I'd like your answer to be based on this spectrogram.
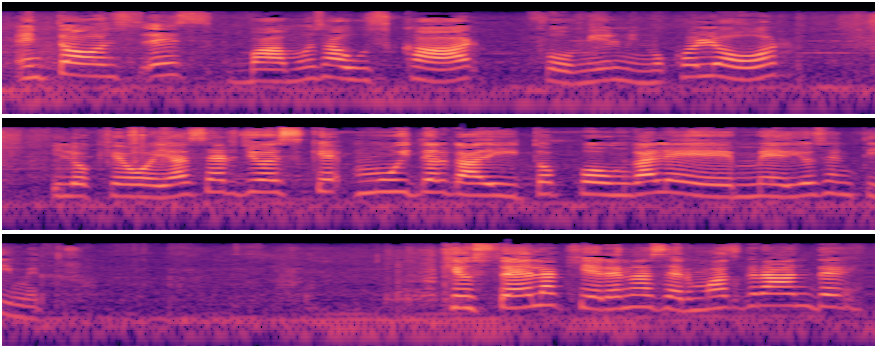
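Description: A woman's voice: on the high side, pushed and bright, slight background noise. Fields: Sex: woman. Style: chatty live craft tutorial. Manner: chatty, teasing, adds playful sound effects. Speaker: craft instructor streaming live.

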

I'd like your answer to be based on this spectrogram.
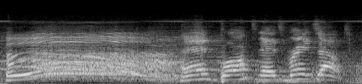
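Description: A man's voice: high voice, fairly even intonation, very slow. A man voicing a bawdy skeleton puppet emcee, telling a comic story on an outdoor fair stage with theatrical, teasing asides. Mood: gleefully mocking. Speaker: comic storyteller directing audience volunteers. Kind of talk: bawdy live stage comedy narration. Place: outdoor fairground stage, heard from the audience. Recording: outdoor audience camcorder, crowd laughter, loud noise.

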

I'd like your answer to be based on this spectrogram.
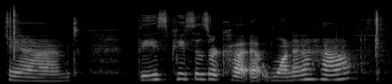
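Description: This is a woman hosting a craft demonstration from an indoor craft desk, talking through the hands-on work casually and informally. She has a mid-range voice and speaks slowly, while clear background noise with clicking runs underneath.

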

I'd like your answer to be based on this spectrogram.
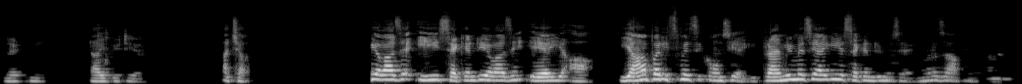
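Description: A man's voice: high voice, normal speed, warm tone. A man from Pakistan teaching a spoken English class online, patiently quizzing a student with repeated questions.

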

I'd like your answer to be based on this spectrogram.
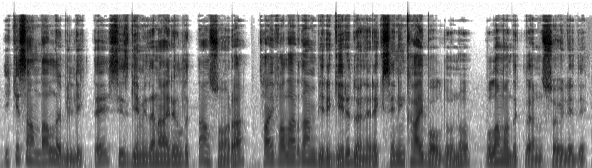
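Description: A man reading the part of a male doctor, explaining events in a calm, steady manner. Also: medium pitch, a little fast, few pauses, soft background music, close to an everyday voice.

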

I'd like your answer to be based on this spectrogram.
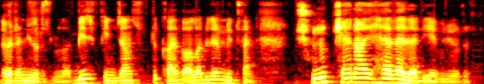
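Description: In a fast, lowish voice, a man who vlogs about learning languages works through his studies on camera, muttering short phrases over and over. Faint music sits under the dull, lo-fi sound.

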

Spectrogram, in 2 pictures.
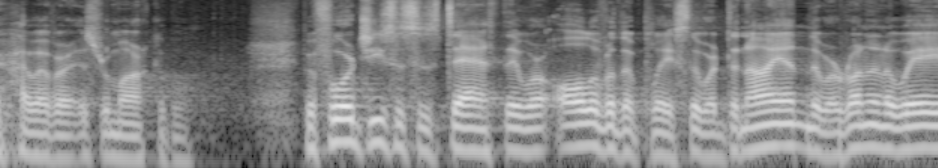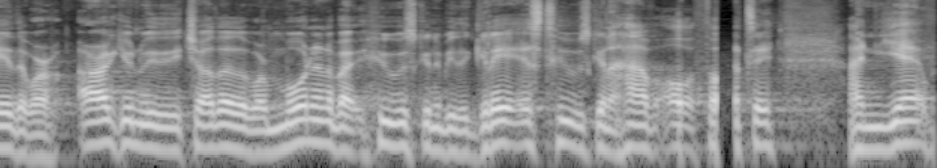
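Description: A Scottish man in his thirties preaches a sermon in a large church, reading scripture aloud with rising emphasis. His voice is on the low side and dark, with church hall reverb around it.

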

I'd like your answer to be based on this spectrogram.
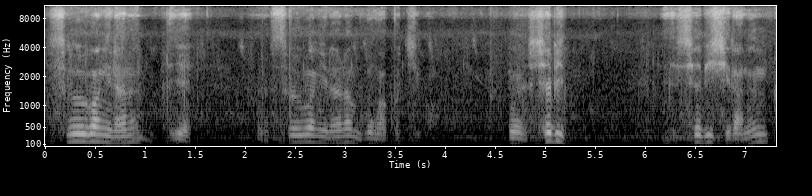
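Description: An older man with a gravelly voice records a vlog in an outdoor park garden. He names each flower in turn, often repeating the name, and calls out to his viewers with patriotic enthusiasm. Faint crickets and insects chirp behind him. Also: on the high side, a little slow, long pauses, darkish tone, slight background noise. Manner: hearty patriotic appeals to viewers. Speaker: channel host.

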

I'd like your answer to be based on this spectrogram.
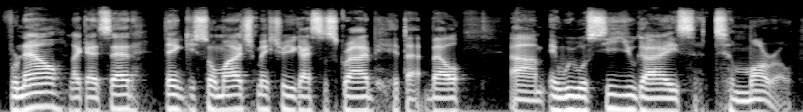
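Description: Guy in his 40s hosting a stream, kinda low voice, chatty, says things twice. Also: steady tone, measured pace, clear, resonant tone. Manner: repeats words and phrases. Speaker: host of a livestream show. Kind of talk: casual livestream chat and sign-off. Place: acoustically padded studio, indoors. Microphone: close podcast microphone.

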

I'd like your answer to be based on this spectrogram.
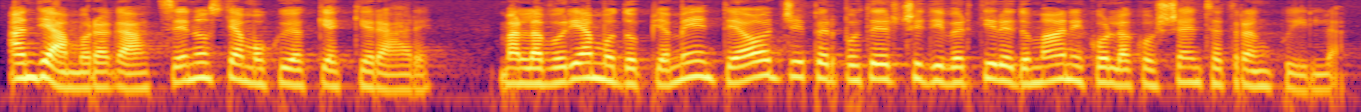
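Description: A woman voicing a spirited, impulsive teenage girl in an audiobook, with an excited, emphatic delivery. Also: on the low side, fairly quick, close to an everyday voice. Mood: eager. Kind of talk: audiobook character voice.

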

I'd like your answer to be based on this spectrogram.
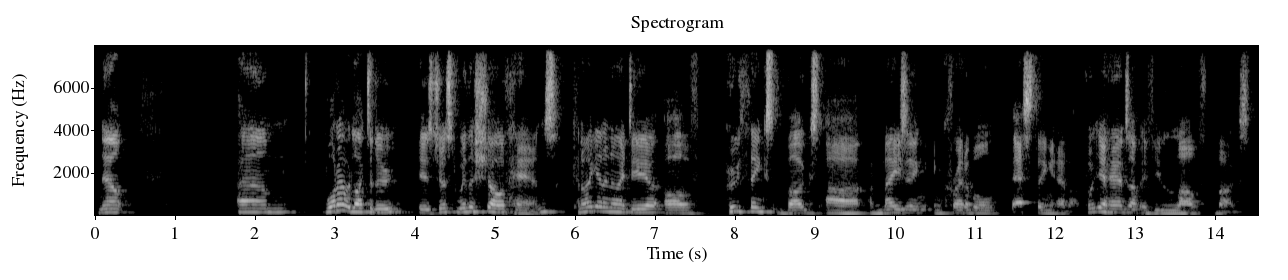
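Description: A man's voice: on the high side, slow, warm tone. A man in his thirties from Australia with an Australian accent, giving a friendly, upbeat online class presentation to kids over a video call. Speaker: guest presenter.

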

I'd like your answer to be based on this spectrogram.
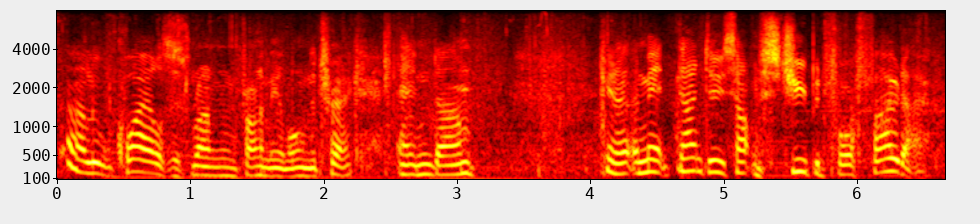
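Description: A man's voice: on the high side, a little fast, highs cut off, a little hiss or hum. An older Australian man rambling casually as he walks a coastal trail, filmed on an action camera at arm's length outdoors. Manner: chatty, rambling, self-mocking. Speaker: hiking vlogger. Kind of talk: casual walking commentary. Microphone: action camera held at arm's length.

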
